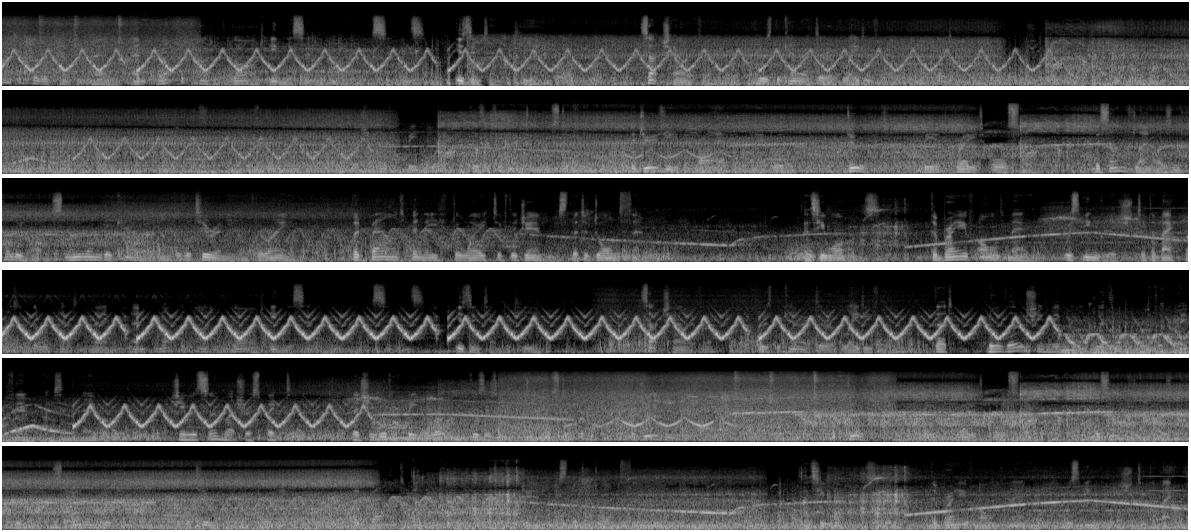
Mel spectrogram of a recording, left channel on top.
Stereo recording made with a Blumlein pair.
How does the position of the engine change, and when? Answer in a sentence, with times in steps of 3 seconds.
In this clip you hear the engine on the left from 0 s, in the centre from 18 s and on the right from 24 s.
